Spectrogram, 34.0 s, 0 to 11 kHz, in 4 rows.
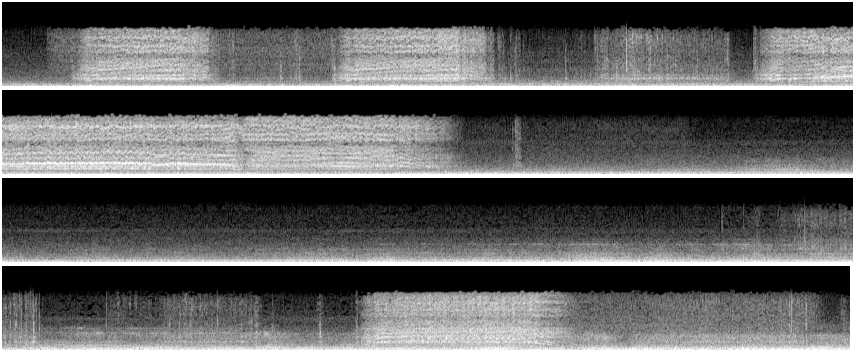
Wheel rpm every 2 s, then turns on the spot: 40, 40, 60, 20, 140, 160, 60, 0, 0, 0, 0, 0, 10, 10, 40, 80, 10.
4-6 12-14 26-28 32-34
